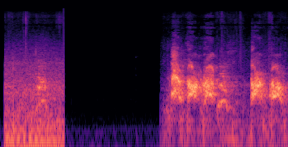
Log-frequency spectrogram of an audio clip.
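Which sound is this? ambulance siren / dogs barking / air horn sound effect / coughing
dogs barking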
